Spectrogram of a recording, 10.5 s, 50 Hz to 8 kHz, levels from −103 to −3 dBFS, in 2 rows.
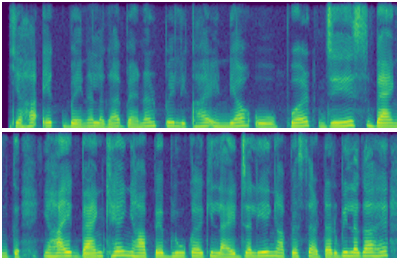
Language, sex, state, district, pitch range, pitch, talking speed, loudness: Hindi, female, Bihar, Kishanganj, 195-220 Hz, 210 Hz, 175 wpm, -18 LUFS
